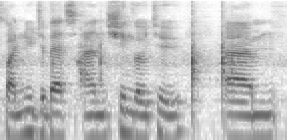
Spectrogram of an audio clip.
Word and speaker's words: Nujabes: it it's yeah so how'd you say his name nujabes need your best okay that's what it was yeah so um yeah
